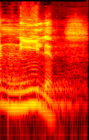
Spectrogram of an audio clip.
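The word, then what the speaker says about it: kneel: आगे के N double E एल के के साथ एन है ना तो के साइलेंट है तो इसे पढ़ा जाएगा नील।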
